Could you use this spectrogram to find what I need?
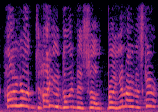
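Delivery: high falsetto disbelief; mock amazed girl. T J amazed that John isn't scared, high falsetto. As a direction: squeak out the amazement. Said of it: "she like".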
